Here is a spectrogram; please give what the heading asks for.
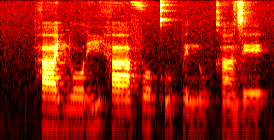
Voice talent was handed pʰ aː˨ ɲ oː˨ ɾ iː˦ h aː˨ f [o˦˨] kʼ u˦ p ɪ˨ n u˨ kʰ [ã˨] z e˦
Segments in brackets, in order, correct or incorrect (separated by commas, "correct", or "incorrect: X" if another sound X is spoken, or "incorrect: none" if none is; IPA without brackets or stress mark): correct, correct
